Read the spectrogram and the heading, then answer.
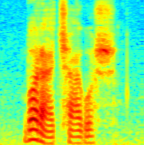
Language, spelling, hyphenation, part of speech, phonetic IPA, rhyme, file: Hungarian, barátságos, ba‧rát‧sá‧gos, adjective, [ˈbɒraːt͡ʃːaːɡoʃ], -oʃ, Hu-barátságos.ogg
- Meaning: friendly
